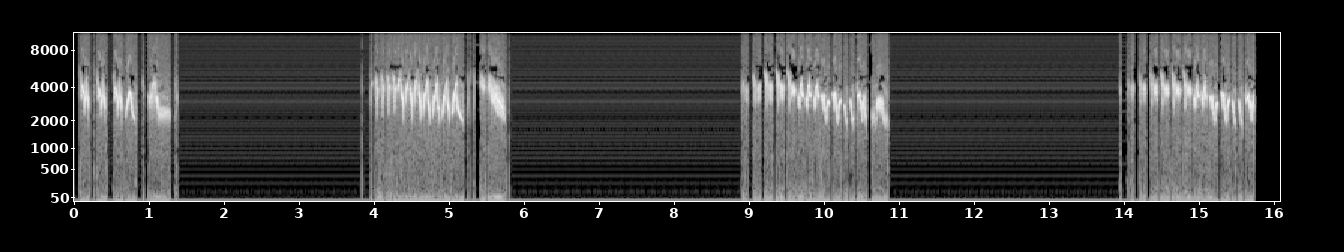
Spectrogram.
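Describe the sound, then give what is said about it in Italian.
A chaffinch sings four clear song bursts, each a quick descending trill of bright notes ending in a flourish, separated by several seconds of silence. “Il fringuello.”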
